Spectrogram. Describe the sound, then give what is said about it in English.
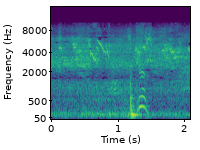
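Birds chirp outdoors at a homeless encampment: a few faint, short tweets and quick arcing calls over a steady bed of background noise. “listen to the birds chirping”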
